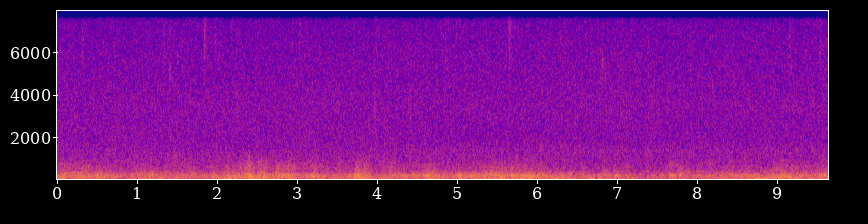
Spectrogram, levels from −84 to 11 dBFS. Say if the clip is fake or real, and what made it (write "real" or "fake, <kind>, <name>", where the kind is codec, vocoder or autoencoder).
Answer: real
